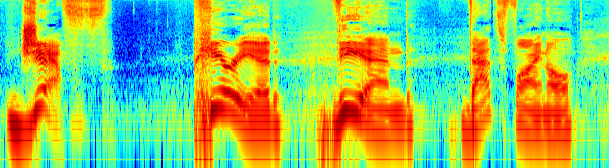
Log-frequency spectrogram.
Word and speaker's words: GIF: peanut butter or a g like gift it's pronounced Jeff period the end that's final end of story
